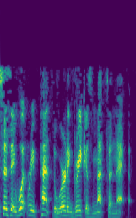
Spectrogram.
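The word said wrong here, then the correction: Metanoeo (μετανοέω): It means to change your mind. Metanoeo. It's been a while since I did my Greek pronunciations.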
